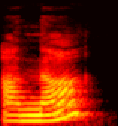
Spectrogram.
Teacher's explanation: The first letter is O and it's unstressed and is pronounced as A. Then goes N and A.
